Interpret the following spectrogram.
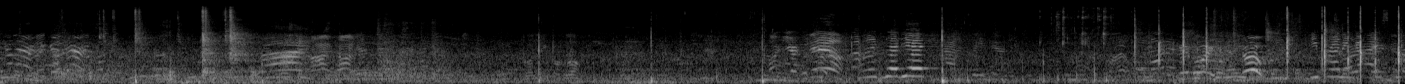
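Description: Outdoor youth soccer match: voices of players and spectators calling out across the field, with sharp knocks of the ball being kicked, several of them in the last few seconds.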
